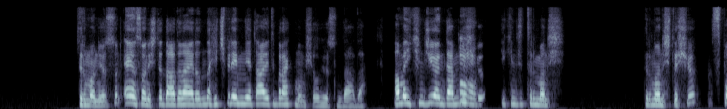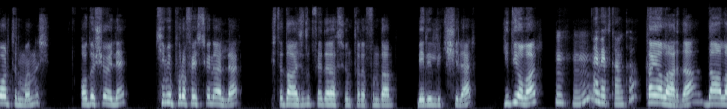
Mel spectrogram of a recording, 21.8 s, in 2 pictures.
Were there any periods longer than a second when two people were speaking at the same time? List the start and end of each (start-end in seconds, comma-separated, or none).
none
